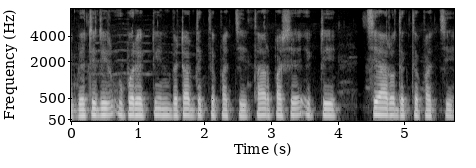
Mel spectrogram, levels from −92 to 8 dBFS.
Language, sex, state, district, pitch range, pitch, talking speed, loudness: Bengali, male, Assam, Hailakandi, 120-125 Hz, 120 Hz, 135 wpm, -17 LUFS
